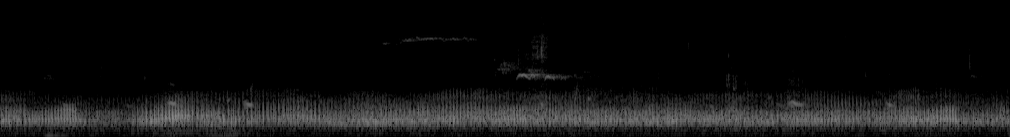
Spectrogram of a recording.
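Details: Frogs calling in spring at a pond in Estonia, a dense unbroken croaking chorus with a steady churring drone, a louder swell near the first second, and faint bird notes high above.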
